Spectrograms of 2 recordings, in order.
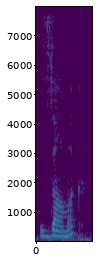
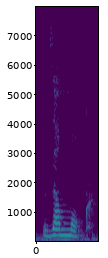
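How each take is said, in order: First: "Замок" stressed on ЗА, rising; stress on first syllable. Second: "замок" stressed on the final О, falling; "замок" with a long clear final O; stress on last syllable. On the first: Teacher drilling learners, stress on the first syllable. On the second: Teacher drilling learners, stress on the final syllable. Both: Shown as a demonstration. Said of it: "Practice drill".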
